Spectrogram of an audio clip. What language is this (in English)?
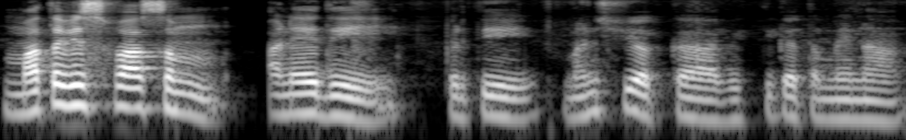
Telugu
